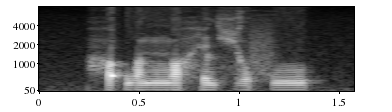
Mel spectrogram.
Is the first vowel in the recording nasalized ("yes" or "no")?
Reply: no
